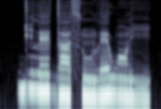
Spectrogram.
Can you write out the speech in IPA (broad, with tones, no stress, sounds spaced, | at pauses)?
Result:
ɡ i˦ l ɛ˦ d a˧ s ũ˨ l ɛ˨˦ w ɔ̃˧ ɾ i˨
